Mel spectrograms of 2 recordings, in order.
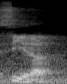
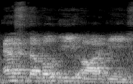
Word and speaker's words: Seere: His name is pronounced, or spelled better said, S-E-E-R-E, so S-E-E-R-E, and it's pronounced Seere or Seer, whichever way you want to pronounce it, but I'm going to stick with Seere.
